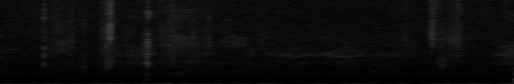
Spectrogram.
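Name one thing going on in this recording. A small figurine is set down on a hard surface with a soft tap.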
